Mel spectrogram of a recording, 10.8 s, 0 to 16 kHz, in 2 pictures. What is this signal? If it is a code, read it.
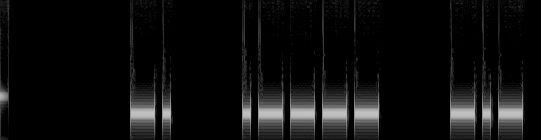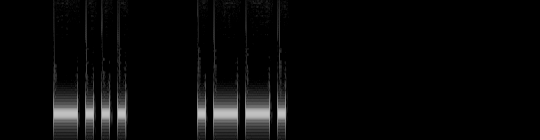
Morse code, heard as a keyed tone, about 15 wpm, spaced as for 9 wpm, 700 Hz. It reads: N1KBP
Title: USA Call Signs - 3x Character Spacing - 15wpm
